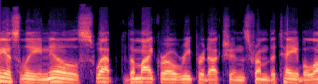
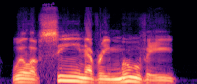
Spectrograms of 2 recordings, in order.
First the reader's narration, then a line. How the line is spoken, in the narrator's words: snarled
